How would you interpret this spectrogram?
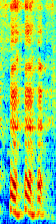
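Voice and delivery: a quick high laugh at his own provocation; amused chuckle breaking out; short burst of laughter. Real, not acted. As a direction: laugh it off, loud and sudden. Sardonic aside after provocative claim.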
